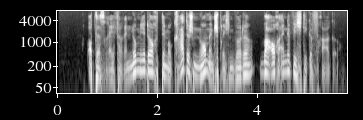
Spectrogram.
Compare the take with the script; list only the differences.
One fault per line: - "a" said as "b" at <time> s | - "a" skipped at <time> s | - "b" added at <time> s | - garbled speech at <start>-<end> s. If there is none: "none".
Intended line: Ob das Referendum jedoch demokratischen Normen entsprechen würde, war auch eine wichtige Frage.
none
